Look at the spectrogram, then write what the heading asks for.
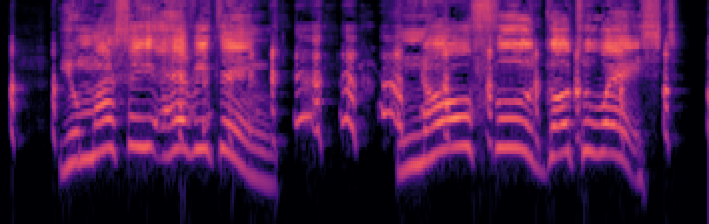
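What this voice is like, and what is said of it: Imitated broken-English restaurant worker voice. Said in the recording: “our sushi accents together. So my sushi accent... That's how the lady at the sushi place sounds”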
